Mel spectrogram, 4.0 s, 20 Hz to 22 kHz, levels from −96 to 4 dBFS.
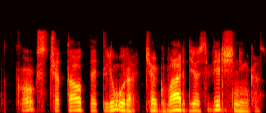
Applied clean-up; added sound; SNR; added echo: none; none; none; none.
